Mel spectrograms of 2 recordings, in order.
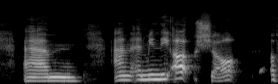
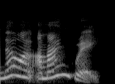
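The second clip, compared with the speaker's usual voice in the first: higher, emphatic admission of anger; declaring anger; 10 semitones higher than usual. Retold or imitated. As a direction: blurt out that you're angry. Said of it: "when I started going".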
